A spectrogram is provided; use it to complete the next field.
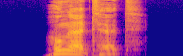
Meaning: inflection of hungern: 1. second-person plural preterite 2. second-person plural subjunctive II
- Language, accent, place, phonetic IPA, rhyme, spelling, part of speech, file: German, Germany, Berlin, [ˈhʊŋɐtət], -ʊŋɐtət, hungertet, verb, De-hungertet.ogg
